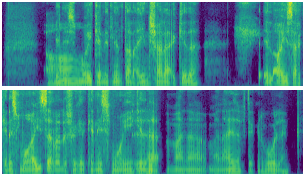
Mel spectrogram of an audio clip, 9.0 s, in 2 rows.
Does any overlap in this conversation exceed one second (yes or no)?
no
